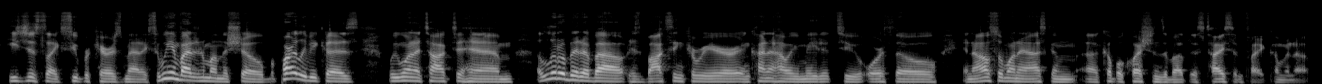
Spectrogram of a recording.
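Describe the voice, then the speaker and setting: A man hosting a podcast, introducing a guest in a relaxed way and chuckling often. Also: medium pitch, fairly quick, hardly any pauses, no echo, studio quality. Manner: laid-back, chuckles between lines. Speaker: podcast host. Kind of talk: casual podcast chat.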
